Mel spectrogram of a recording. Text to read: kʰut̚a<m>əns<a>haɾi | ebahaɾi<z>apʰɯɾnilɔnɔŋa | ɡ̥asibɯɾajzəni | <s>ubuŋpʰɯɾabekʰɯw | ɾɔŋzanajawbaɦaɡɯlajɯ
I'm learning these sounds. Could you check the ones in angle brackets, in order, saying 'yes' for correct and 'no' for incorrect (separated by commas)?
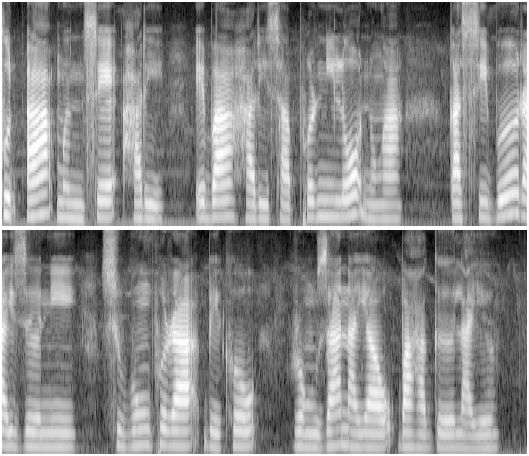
yes, no, no, yes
